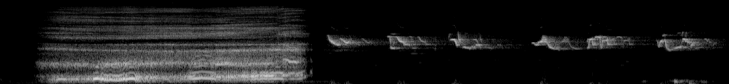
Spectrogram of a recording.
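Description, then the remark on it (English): A person mimics birdsong, showing off bird calls practised for a birdsong contest: a long, strained, breathy vocal sound, then six short, bright whistled chirps in a quick, even series, clear, with no talking. “They have a birdsong contest where competitors show off their most accurate bird calls.”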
